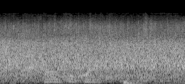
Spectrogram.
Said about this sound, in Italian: tipo mettimi un applauso tipo standing ovation. Ma ah, ah, no scroscia, ah, più, che scro- più, che scrosciante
